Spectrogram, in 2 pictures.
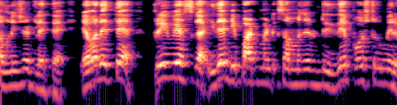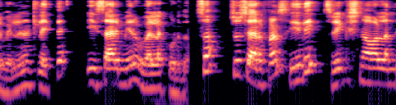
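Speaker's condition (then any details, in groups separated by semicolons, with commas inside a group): No condition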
